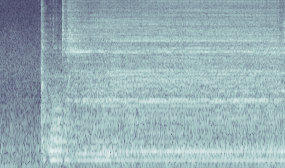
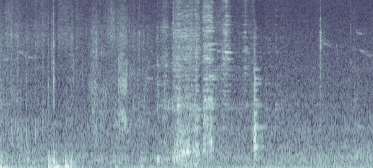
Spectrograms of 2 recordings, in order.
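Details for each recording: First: Home AC outdoor unit kicks on with steady electric hum and buzz but no fan whoosh; condenser fan won't start by itself yet spins when pushed, owner suspects the capacitor. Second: Old home A/C condenser switched back on: a few clicks, then the unit kicks on with a steady, even hum and fan rush; normal running.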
